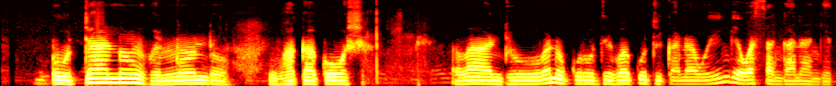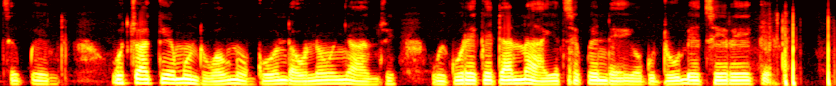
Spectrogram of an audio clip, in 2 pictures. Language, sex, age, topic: Ndau, male, 18-24, health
